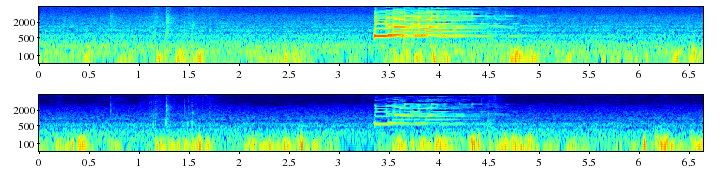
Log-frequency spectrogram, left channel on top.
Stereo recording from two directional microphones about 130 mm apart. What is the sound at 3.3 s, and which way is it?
Music, 60° left (ahead or behind).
